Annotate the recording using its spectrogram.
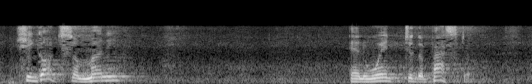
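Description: A man speaks with emphasis into a microphone.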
